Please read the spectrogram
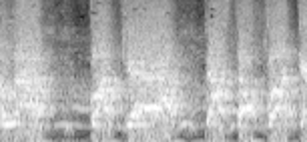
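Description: A man yelling and screaming in excitement, a run of loud, closely spaced shouts.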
